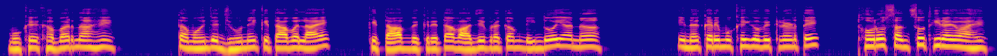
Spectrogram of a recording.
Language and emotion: Sindhi, fearful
